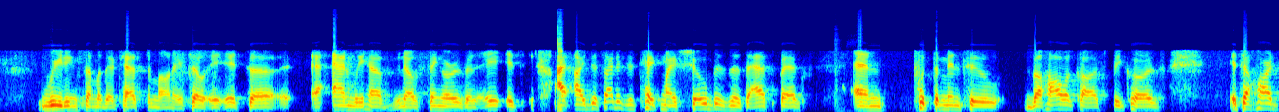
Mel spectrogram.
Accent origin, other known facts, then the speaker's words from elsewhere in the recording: New York, United States; You know, I come from New York, so like when it was Puerto Rican Day, we were all Puerto Rican.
